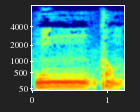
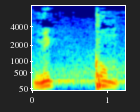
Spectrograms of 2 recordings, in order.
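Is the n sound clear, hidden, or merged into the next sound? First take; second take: hidden; merged. First: The n is hidden with a nasal hum. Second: The n merges fully into the following k. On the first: The speaker calls it right. "فجعلته وسطا بين الإظهار وبين الإدغام، فقلت مثلا" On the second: The speaker calls it wrong. "ولا قلت مكم"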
